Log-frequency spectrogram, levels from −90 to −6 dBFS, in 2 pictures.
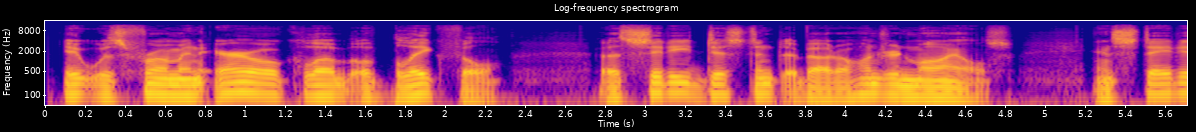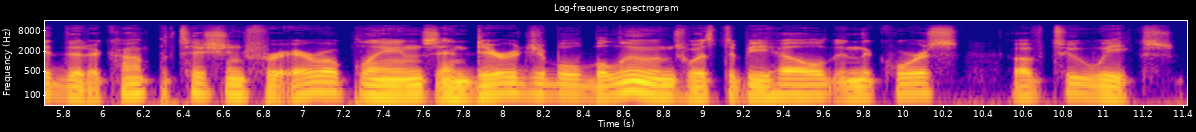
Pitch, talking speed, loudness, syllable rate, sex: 95 Hz, 185 wpm, -18 LUFS, 5.6 syllables/s, male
